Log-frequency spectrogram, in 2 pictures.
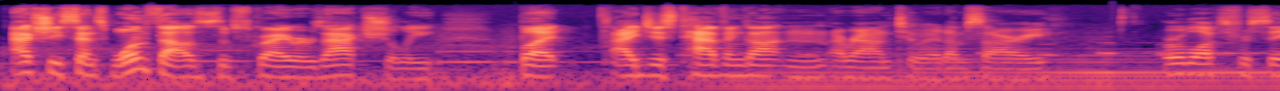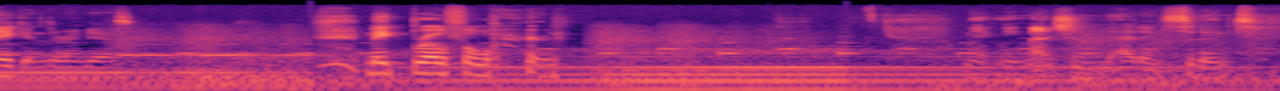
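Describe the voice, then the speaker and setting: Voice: medium pitch, moderate pace, pauses often. A streamer in their twenties reading fan fiction aloud on a live stream, jokey and often breaking off into asides. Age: 20s. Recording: music behind the voice. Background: music.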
